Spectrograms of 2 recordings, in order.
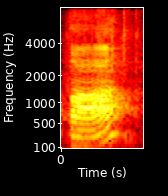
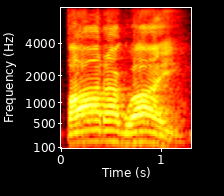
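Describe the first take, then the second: First: "Paraguai" as PA, RA, GUAI with long pauses; syllable separation. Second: "Paraguai" slow and unbroken; whole-word example. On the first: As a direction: split "Paraguai" into three isolated syllables. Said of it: "vamos separar o Paraguai". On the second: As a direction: draw out "Paraguai" as one word. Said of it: "esse encontro vocálico aí de três vogais". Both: Shown as a demonstration.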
